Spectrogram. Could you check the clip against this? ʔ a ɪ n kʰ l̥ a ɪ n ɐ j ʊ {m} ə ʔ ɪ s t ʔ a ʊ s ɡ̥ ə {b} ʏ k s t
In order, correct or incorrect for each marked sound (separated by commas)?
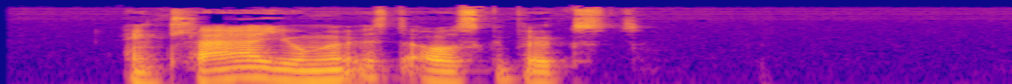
incorrect, correct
